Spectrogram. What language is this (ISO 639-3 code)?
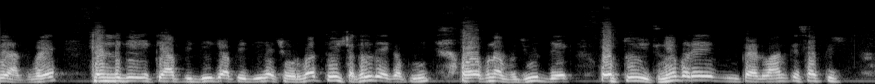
urd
